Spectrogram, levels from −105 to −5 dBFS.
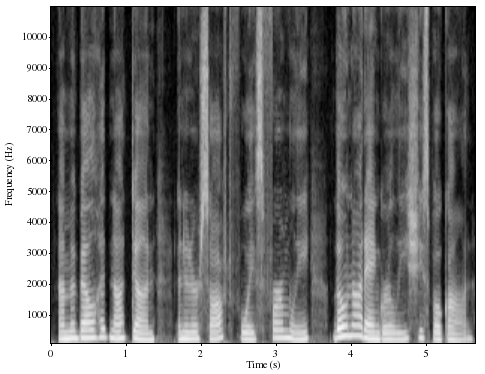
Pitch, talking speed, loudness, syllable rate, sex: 235 Hz, 170 wpm, -17 LUFS, 4.7 syllables/s, female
